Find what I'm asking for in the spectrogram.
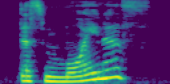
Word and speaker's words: Des Moines: Des Moines. Is that how it is? Yeah, but it's pronounced as "moine." Okay, there um, we go.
